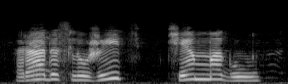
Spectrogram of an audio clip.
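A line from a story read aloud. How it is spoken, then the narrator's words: Gentle but restrained. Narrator (Russian): Ласково, но сдержанно ответила Манефа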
